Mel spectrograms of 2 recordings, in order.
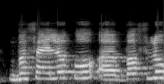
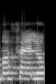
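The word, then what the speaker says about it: buffalo: तरीके से होना चाहिए, जैसे हम बफलो को हम बफेलो पढ़ते हैं, ठीक है, तो इस तरीके से उसका उच्चारण बफलो होता है, लेकिन मैक्सिमम लोग क्या बोलते हैं, बफेलो ही बोलते हैं।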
